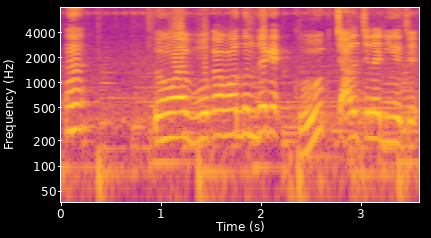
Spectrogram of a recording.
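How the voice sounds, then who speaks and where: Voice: medium pitch, a little fast, mellow, faint music behind, close to an everyday voice. A performer in a comic audio drama playing cantankerous, boastful village men who quibble pedantically and argue emphatically. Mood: scornful, bragging. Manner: argumentative, emphatic, rambling lists.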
